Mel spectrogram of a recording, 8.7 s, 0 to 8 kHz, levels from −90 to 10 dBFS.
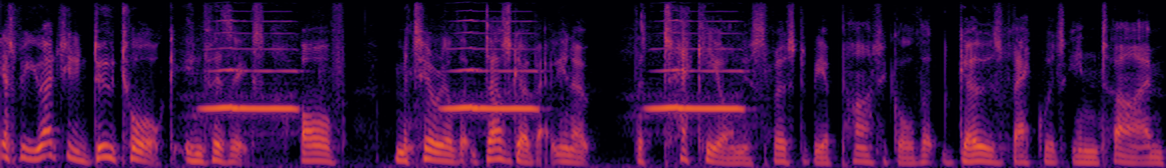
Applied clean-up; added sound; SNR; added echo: none; Wind instrument, woodwind instrument; -2 dB; none.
